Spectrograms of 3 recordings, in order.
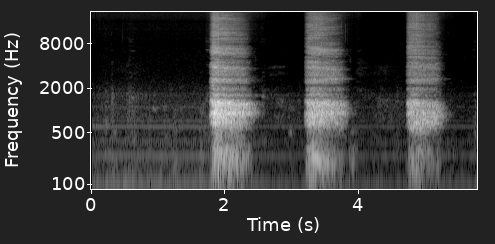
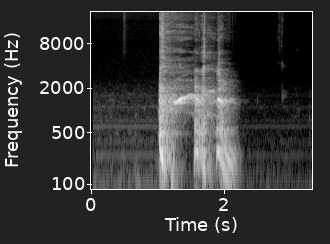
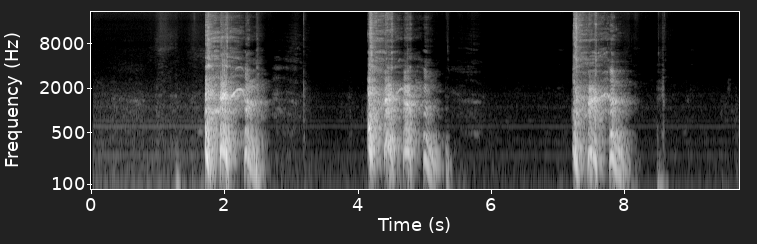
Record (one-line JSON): {"exhalation_length": "5.8 s", "exhalation_amplitude": 32768, "exhalation_signal_mean_std_ratio": 0.39, "cough_length": "3.3 s", "cough_amplitude": 32768, "cough_signal_mean_std_ratio": 0.43, "three_cough_length": "9.7 s", "three_cough_amplitude": 32768, "three_cough_signal_mean_std_ratio": 0.36, "survey_phase": "beta (2021-08-13 to 2022-03-07)", "age": "65+", "gender": "Male", "wearing_mask": "No", "symptom_cough_any": true, "symptom_runny_or_blocked_nose": true, "symptom_onset": "11 days", "smoker_status": "Ex-smoker", "respiratory_condition_asthma": false, "respiratory_condition_other": false, "recruitment_source": "REACT", "submission_delay": "1 day", "covid_test_result": "Negative", "covid_test_method": "RT-qPCR", "influenza_a_test_result": "Negative", "influenza_b_test_result": "Negative"}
